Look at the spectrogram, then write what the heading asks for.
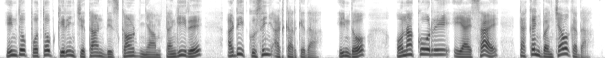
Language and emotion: Santali, happy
